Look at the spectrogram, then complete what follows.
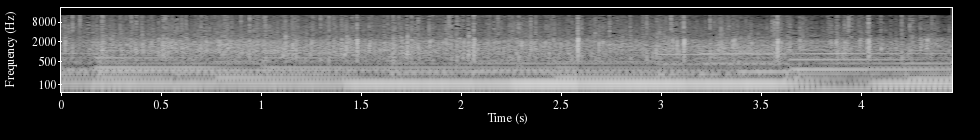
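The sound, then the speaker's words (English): A church audience gives one more round of applause: a steady, sustained, dense wash of clapping over held organ or keyboard chords, with a low sustained bass tone running underneath. “Give them one more hand.”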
